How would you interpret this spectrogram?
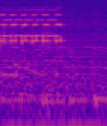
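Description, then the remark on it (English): A cell phone rings with a bright, warbling electronic tone in a quick pulsing pattern for about half a second, then cuts off, leaving faint low background noise. “Well, I rang twice. One call unanswered.”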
